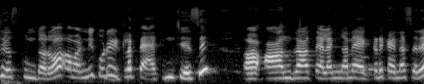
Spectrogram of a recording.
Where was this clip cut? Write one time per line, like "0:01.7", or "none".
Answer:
none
